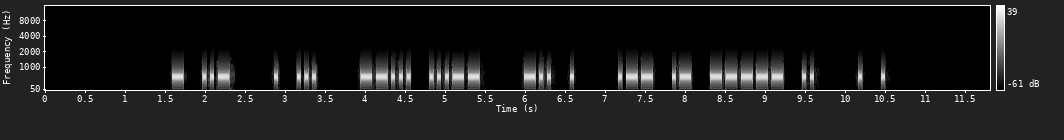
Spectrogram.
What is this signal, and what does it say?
Morse code, heard as a keyed tone, about 25 wpm, spaced as for 20 wpm, 600 Hz. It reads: TU ES 73 DE WA0I EE
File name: POTA107 20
